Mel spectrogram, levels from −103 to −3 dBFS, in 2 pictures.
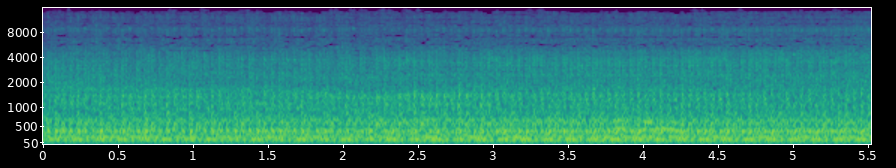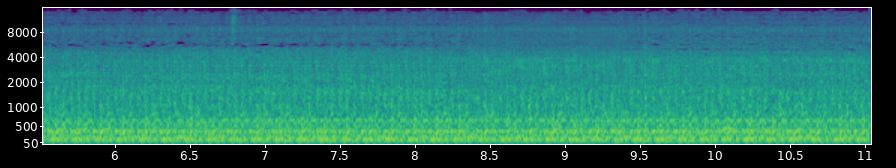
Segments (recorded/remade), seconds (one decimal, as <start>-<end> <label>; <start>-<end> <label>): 0.0-8.4 recorded; 8.4-9.4 remade; 9.4-11.0 recorded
